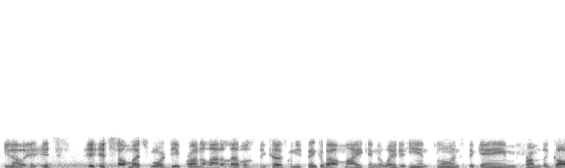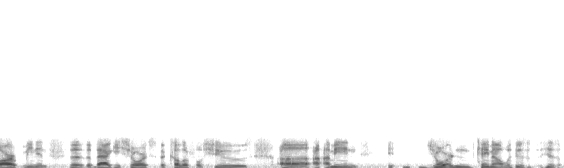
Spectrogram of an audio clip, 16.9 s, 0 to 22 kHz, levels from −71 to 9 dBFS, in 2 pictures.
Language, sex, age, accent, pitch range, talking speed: English, male, 50-69, American, 115-135 Hz, 180 wpm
